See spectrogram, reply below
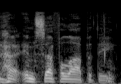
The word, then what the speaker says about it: Encephalopathy: Encephalopathy.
